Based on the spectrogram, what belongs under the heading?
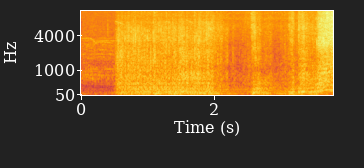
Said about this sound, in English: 38 Xfinity Series engines come to life down on pit road.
